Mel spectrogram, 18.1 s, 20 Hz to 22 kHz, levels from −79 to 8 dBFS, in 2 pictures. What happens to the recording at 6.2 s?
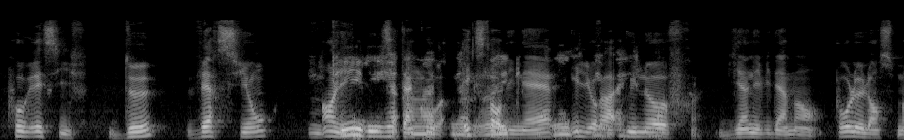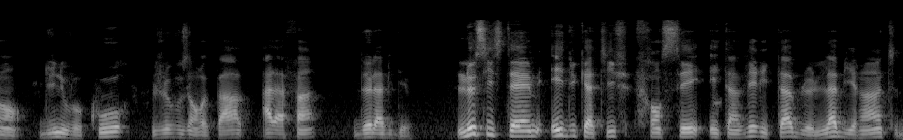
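At 6.2 s the speech dips sharply, by roughly 15 dB, from 6.11 to 6.68 s. This is speech suppressed in double talk. Both sides likely spoke at once, and the echo canceller, unable to separate them, turned this talker down too.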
